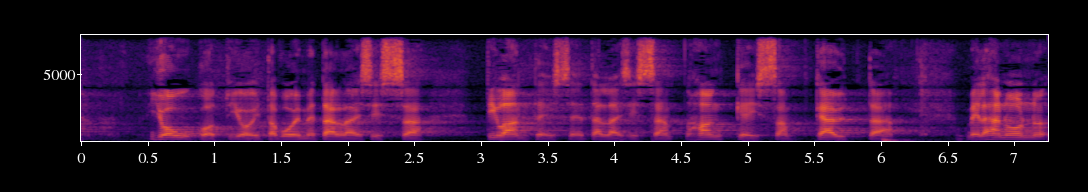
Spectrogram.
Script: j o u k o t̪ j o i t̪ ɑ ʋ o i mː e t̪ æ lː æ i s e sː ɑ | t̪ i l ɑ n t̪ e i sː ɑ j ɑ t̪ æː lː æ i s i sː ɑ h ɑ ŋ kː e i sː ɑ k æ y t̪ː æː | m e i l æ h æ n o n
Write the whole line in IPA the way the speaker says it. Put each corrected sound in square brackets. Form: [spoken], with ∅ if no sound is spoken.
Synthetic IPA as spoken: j o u k o t̪ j o i t̪ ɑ ʋ o i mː e t̪ æ lː æ i s [i] sː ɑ | t̪ i l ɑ n t̪ e i sː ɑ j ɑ t̪ [æ] lː æ i s i sː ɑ h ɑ ŋ kː e i sː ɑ k æ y t̪ː æː | m e i l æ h æ n o n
